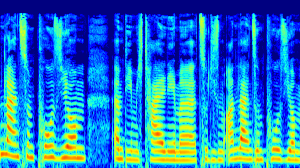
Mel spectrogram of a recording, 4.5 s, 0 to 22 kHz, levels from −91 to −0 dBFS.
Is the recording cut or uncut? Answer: cut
